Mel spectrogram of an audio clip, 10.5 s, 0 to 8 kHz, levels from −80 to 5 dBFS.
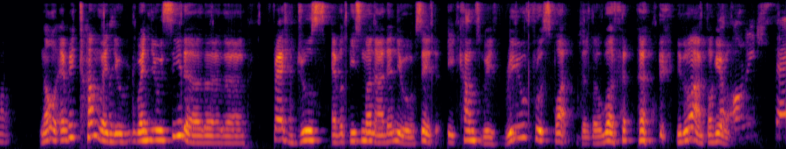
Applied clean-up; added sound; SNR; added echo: neural mask model DeepFilterNet 3.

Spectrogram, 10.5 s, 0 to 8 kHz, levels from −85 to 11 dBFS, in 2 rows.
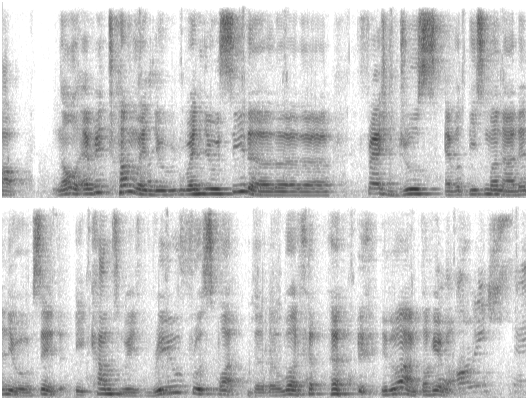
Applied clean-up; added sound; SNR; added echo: neural separator model SepFormer DNS4.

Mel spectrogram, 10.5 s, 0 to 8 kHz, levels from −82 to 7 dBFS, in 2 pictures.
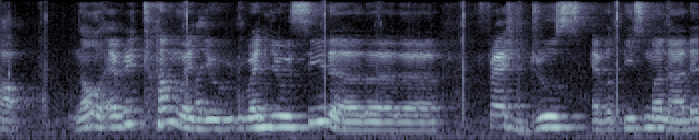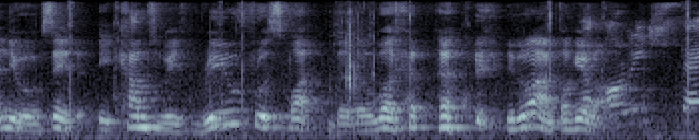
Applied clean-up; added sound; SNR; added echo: none; Scissors; 18 dB; reverberation time 0.4 s.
